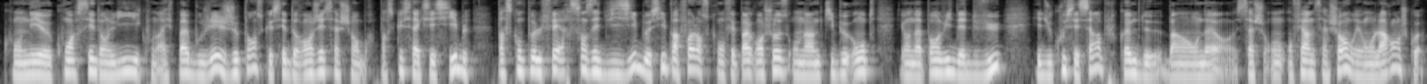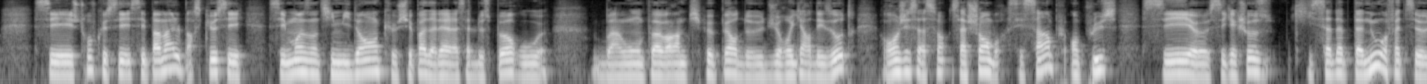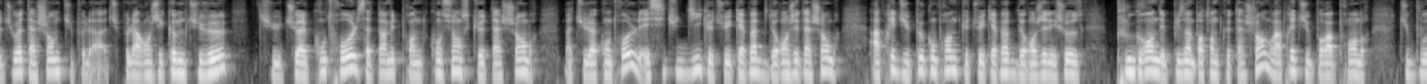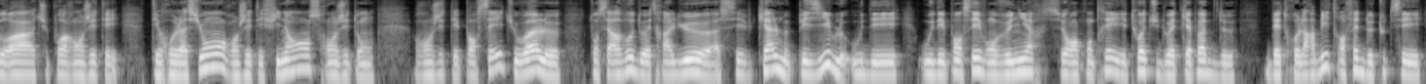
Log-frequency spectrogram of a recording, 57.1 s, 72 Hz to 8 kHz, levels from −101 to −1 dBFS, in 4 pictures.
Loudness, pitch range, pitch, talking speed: -19 LUFS, 120-145 Hz, 130 Hz, 260 wpm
